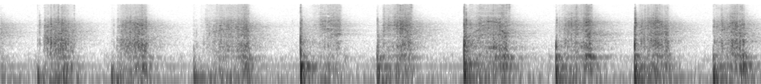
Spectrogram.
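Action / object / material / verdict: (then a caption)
scrape / thin frozen ice cream sheet on a stainless steel cold plate, worked with a flat steel spatula / ice cream, steel / none. A gloved hand works a flat steel spatula over a thin frozen ice cream sheet on a stainless steel cold plate, repeatedly scraping and patting the surface. Nine sharp taps are heard, each followed by a bright, gritty scratching rub, in a loose, uneven rhythm.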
